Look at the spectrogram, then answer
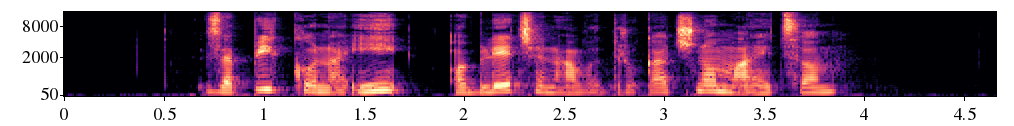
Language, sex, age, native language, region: Slovenian, female, 12-17, Slovenian, Carinthia region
